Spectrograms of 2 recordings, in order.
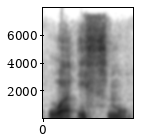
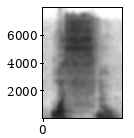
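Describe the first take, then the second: First: The first vowel of ismu is pronounced separately. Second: The words join with the first vowel dropped. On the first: The speaker calls it wrong. "bukan wa ismu" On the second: The speaker calls it right. "dia mengatakan wasmu"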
